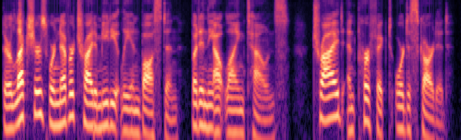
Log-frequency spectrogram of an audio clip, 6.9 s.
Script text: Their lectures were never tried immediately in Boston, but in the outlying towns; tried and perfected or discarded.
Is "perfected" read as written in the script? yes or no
no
